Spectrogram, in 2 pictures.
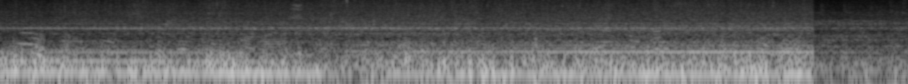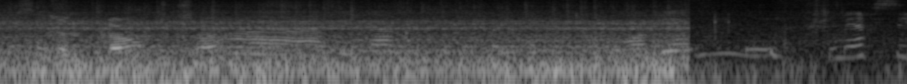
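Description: Water laps gently across a lake.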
